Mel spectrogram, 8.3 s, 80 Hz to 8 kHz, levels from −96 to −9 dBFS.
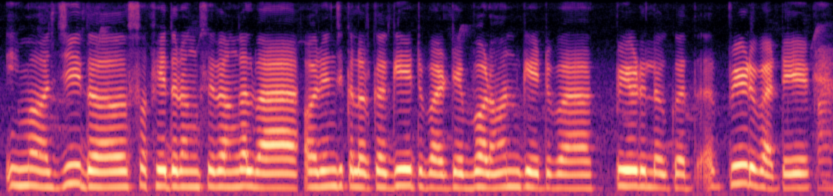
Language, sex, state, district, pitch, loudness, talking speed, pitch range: Bhojpuri, female, Uttar Pradesh, Gorakhpur, 225 Hz, -16 LUFS, 150 wpm, 210-235 Hz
